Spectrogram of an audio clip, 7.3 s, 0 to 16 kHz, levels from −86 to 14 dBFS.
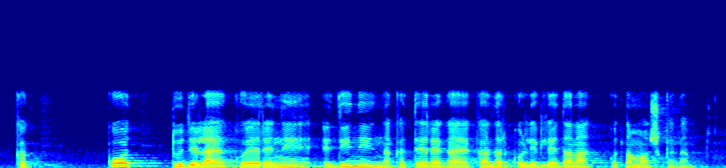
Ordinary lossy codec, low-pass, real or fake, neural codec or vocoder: none; 7.2 kHz; real; none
